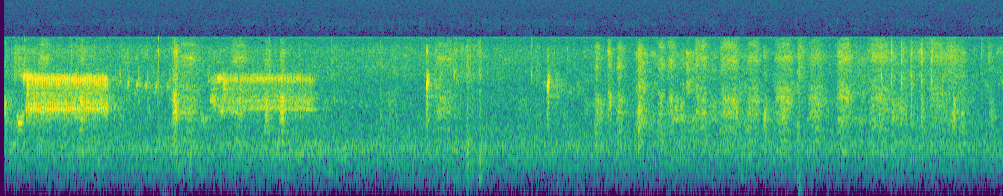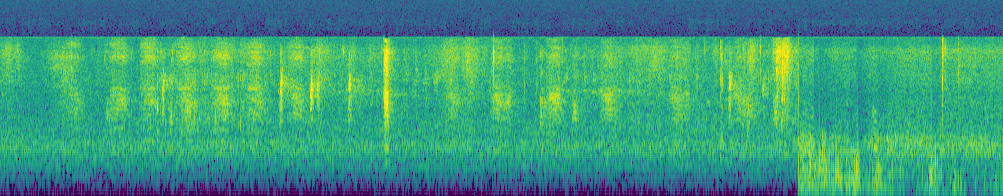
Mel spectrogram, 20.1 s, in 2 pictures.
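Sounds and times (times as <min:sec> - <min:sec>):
faint bird chirps and ticks: 0:00.1 - 0:03.2, 0:03.8 - 0:18.0
harsh buzzy bird calls: 0:00.1 - 0:03.2, 0:05.4 - 0:18.0.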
